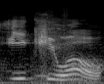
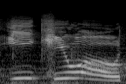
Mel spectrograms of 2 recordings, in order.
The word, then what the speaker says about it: EQO: That is EQO. I asked him, how do you want your name pronounced? Take this note, Reddit. It is EQO, 3 letters to say his name.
